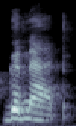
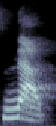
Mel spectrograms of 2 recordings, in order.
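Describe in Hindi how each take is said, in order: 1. शब्द उच्चारित g से शुरू होता है। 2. शब्द n से शुरू होता है, g साइलेंट है। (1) "नॉट गनैट" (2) "इट्स नैट"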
